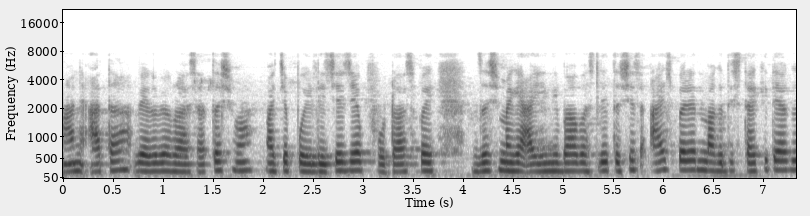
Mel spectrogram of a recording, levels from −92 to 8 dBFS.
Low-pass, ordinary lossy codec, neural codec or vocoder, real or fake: none; none; none; real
